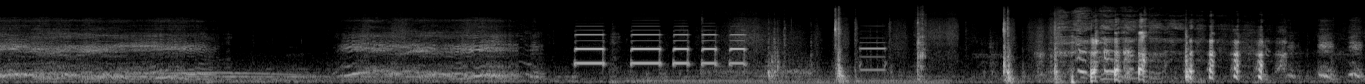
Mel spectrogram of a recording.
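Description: A car's steering wheel makes two drawn-out whirring, groaning strains as the car is parked in a car dealership's yard, followed by a series of short electronic beeps and a burst of sharp clicks and knocks.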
